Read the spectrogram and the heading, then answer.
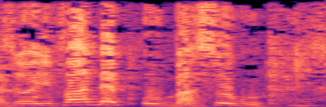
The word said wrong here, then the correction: Ubisogu: No, help me pronounce that thing. – It's Ubisogu.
